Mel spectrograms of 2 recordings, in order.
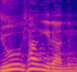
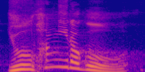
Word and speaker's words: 유향: 겁니다 그래서 가끔씩 보면 유향에 익숙하지 않은 사람들은 유황이라고 발음하는 경우들이 종종 있더라고요 근데 유황은 아닙니다 유학은 아시죠 유황은 독소가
